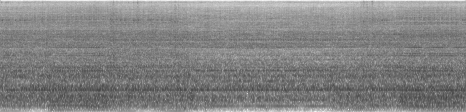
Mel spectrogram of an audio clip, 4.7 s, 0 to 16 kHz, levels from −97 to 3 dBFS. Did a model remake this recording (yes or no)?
no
